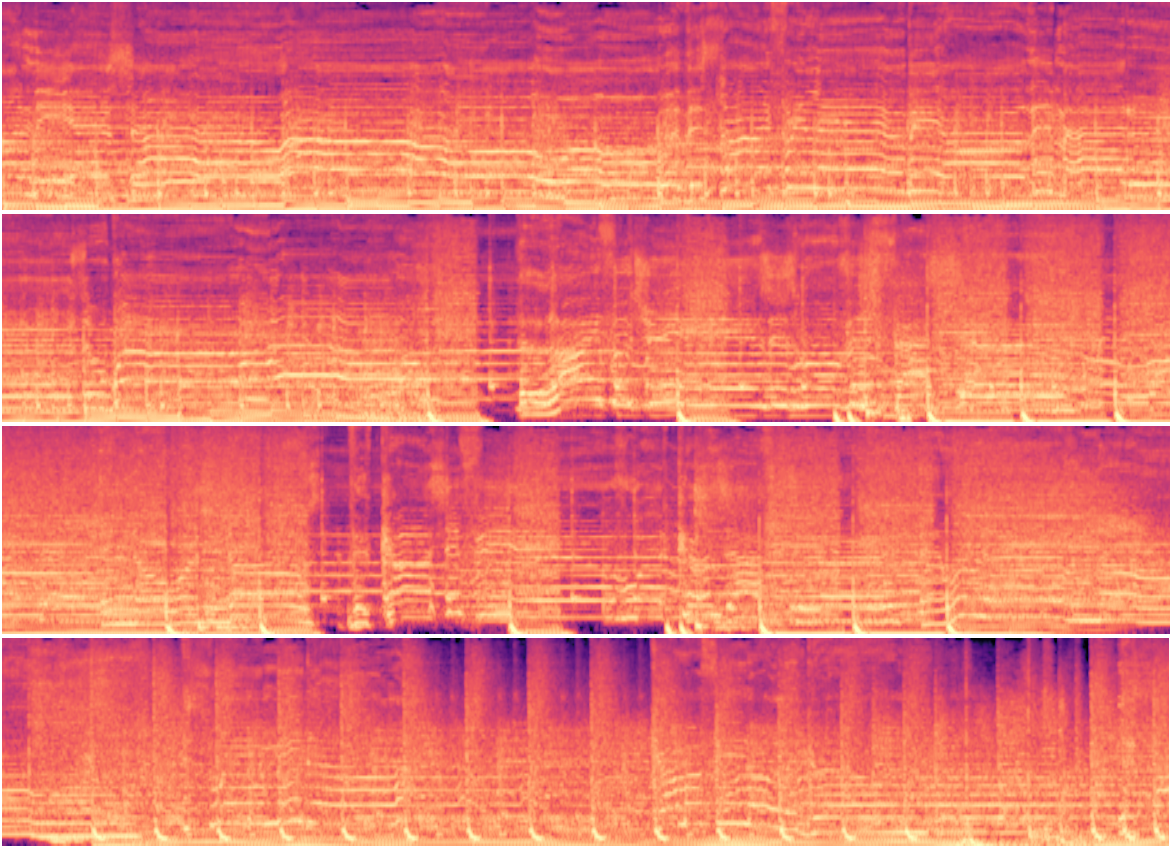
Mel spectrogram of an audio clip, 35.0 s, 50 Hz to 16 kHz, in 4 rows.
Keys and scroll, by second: 6.4-8.3 typing, 26.1 ctrl+v, 26.9 ctrl+t, 28.3 Return, 32.6 ctrl+t.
